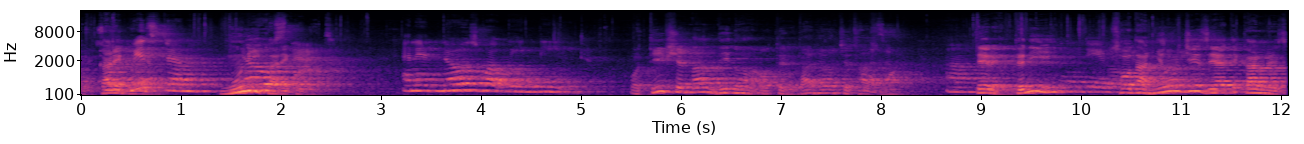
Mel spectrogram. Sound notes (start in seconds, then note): 7.2 speaking tibetan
